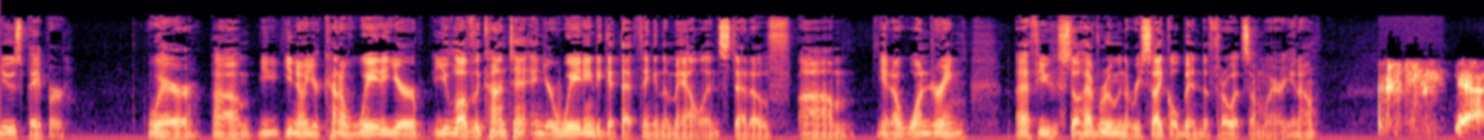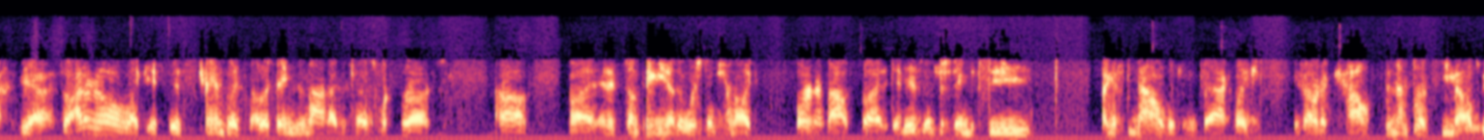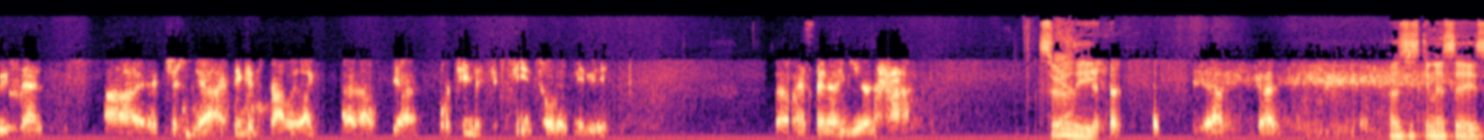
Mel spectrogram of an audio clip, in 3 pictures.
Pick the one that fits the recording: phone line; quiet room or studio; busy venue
phone line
